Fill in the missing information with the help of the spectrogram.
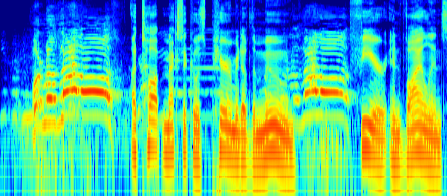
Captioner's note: speaking alternate language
